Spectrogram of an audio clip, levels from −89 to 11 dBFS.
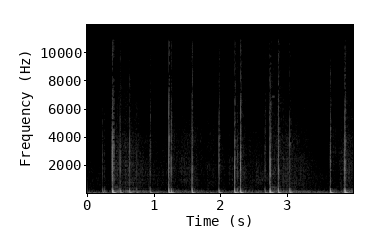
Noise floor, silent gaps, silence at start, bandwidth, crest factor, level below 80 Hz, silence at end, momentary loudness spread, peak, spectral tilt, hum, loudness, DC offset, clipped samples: -58 dBFS; none; 0.2 s; 10.5 kHz; 24 dB; -38 dBFS; 0 s; 14 LU; -12 dBFS; -6.5 dB/octave; none; -37 LUFS; under 0.1%; under 0.1%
